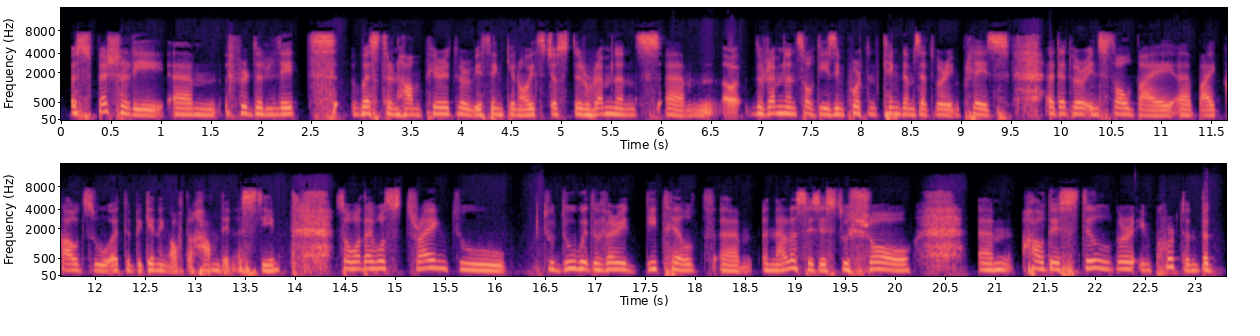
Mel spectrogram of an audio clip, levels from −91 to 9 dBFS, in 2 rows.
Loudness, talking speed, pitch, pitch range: -17 LUFS, 170 wpm, 155 Hz, 150-175 Hz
